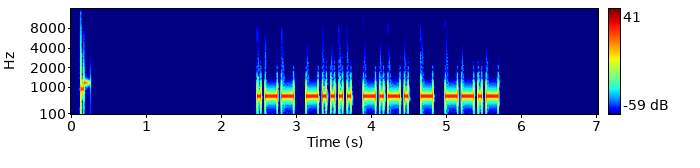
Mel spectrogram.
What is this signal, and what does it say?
Morse code, heard as a keyed tone, about 21 wpm, 700 Hz. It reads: W6CTQ
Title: USA Call Signs - 5 Characters - 22wpm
